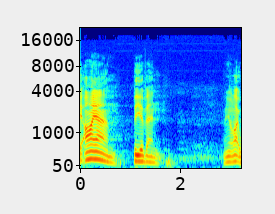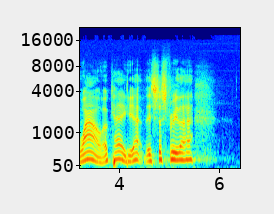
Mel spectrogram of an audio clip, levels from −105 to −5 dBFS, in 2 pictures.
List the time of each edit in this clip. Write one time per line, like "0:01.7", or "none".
0:04.2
